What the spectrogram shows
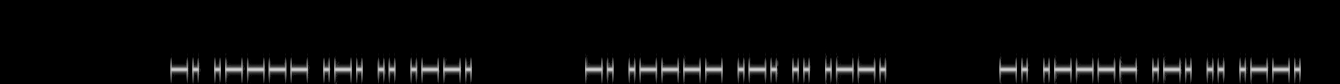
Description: Morse code, heard as a keyed tone, about 21 wpm, 700 Hz. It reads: N1RIP N1RIP N1RIP
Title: USA Call Signs - 5 Characters - Repeated 3x - 22wpm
